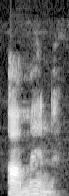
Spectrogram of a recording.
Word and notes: amen: British English

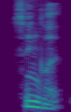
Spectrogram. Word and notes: singlet: Australian English

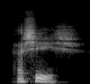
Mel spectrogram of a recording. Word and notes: hashish: Australian English

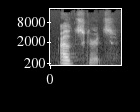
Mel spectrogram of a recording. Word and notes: outskirts: American English

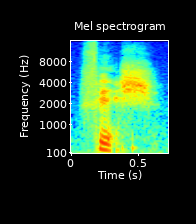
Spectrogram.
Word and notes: fish: American English

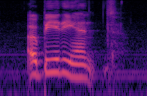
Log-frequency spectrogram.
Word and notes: obedient: American English

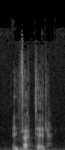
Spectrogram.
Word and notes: infected: American English

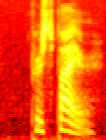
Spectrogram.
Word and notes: perspire: American English

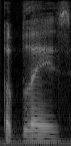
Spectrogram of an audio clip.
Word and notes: ablaze: American English

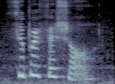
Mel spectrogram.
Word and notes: superficial: American English

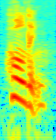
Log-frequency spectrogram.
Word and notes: holding: American English

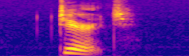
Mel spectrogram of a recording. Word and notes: dirt: American English

